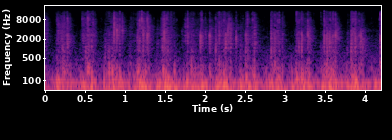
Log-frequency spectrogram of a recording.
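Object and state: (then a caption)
Denim jeans being scratched. Folded, soft blue cotton denim jeans are held up and scratched with the long orange acrylic nails of both hands. The result is a dense, fast run of rough, bright scratching strokes over a steady low rumble, with possible mouth sounds mixed in.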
